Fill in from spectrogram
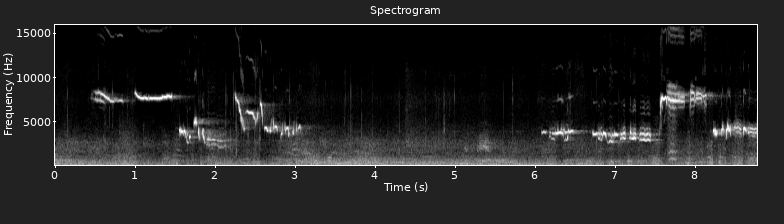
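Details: A European robin trapped inside a supermarket in Sarzana in winter sings loudly, perhaps from distress among many people. It gives thin, high warbled phrases with pure whistles and tumbling trills in two bursts, over reverberant indoor hum and faint voices.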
